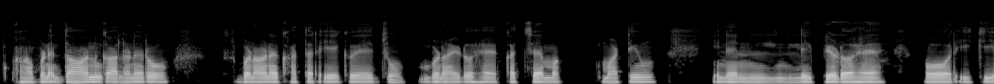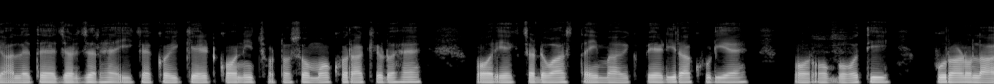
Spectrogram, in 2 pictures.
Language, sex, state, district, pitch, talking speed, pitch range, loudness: Marwari, male, Rajasthan, Nagaur, 105 Hz, 150 wpm, 100-105 Hz, -20 LUFS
